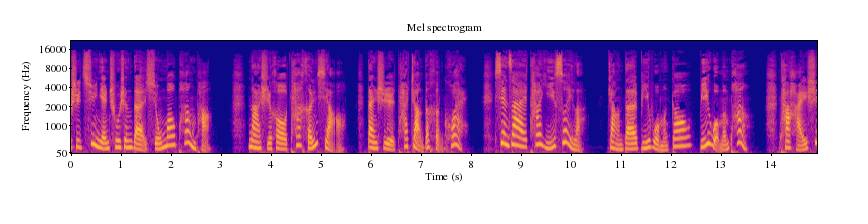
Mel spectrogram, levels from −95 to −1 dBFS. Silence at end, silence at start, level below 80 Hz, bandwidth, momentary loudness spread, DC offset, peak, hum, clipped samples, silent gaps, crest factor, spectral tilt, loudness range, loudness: 0 s; 0 s; -50 dBFS; 15.5 kHz; 9 LU; under 0.1%; -4 dBFS; none; under 0.1%; none; 18 dB; -4 dB/octave; 2 LU; -21 LUFS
